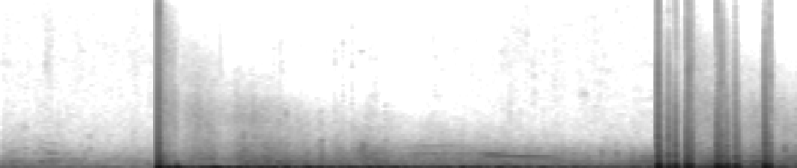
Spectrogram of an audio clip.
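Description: A firework bursts with a loud boom that echoes away.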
